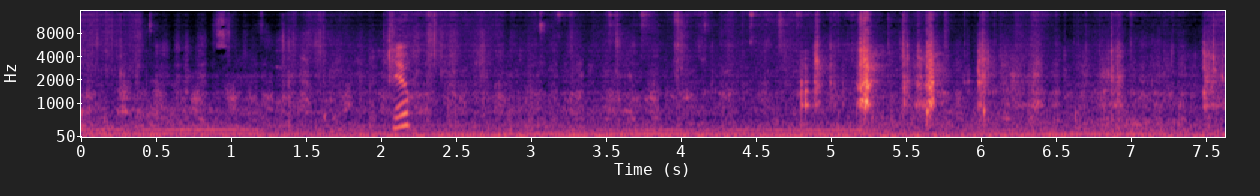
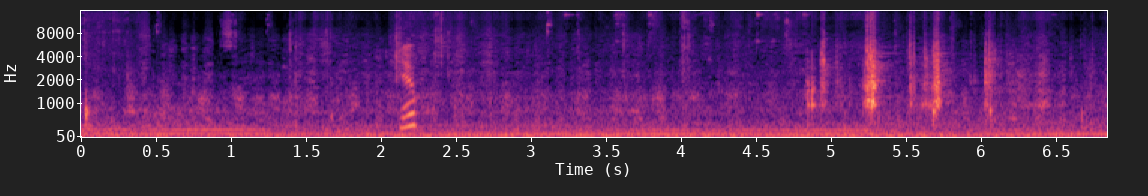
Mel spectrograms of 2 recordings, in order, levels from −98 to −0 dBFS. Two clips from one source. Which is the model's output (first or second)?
first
